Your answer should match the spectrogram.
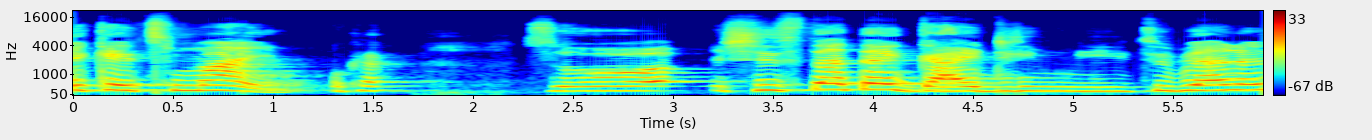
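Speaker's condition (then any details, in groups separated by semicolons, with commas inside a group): Cerebral palsy; from birth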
